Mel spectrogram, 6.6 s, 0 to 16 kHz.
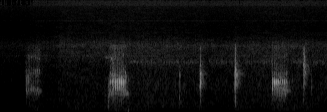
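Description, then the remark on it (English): A hen turkey purr played on an ARO M150 game call, imitating a mother hen gathering her scattered young: a series of soft, rolling trills and short chirps, about seven bursts spaced irregularly, fairly quiet, with no talking. “The old mama hen, she's trying to gather. They've been scattered at a young age, and she'll purr to them like this.”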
